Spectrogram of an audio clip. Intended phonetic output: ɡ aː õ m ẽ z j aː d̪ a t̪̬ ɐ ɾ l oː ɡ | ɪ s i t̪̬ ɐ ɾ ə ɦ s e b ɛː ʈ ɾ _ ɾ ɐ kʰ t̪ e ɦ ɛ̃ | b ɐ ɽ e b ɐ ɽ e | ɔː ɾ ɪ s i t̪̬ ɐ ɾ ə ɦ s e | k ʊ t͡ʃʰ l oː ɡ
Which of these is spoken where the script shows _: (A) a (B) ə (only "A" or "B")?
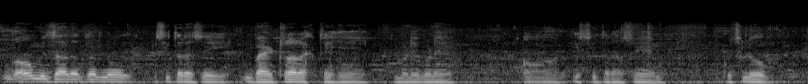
A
